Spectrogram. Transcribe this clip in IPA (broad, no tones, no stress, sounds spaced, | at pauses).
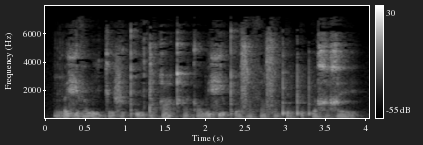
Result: r ɐ vʲ ɐ ð ɐ w i k e v ɪ kʷʼ i d ə q e qʰ i k ɒ w ɪ fʲ e kʷʼ i zˤ ɐ θ ɪ sˤ e pʼ e pʼ ɪ pʼ ə ʁ e ʁ e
